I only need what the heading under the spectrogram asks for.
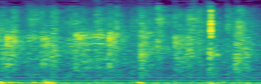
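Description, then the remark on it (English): A crowd claps hands steadily in praise of God, a dense, continuous patter of many overlapping claps lasting a couple of seconds, fairly soft overall, with one sharper clap standing out near the end and no talking. “Give God a hand clap of praise, will you?”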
